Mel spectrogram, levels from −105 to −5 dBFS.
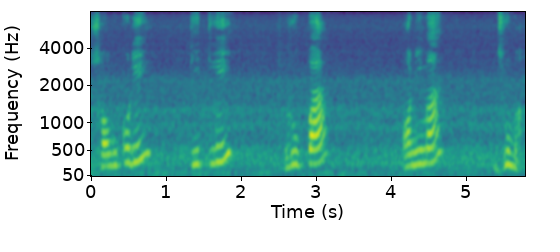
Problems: none marked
